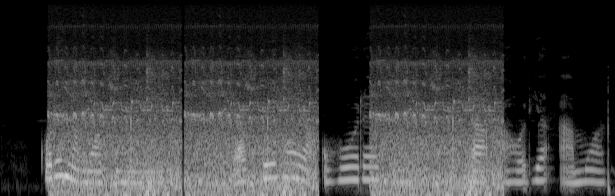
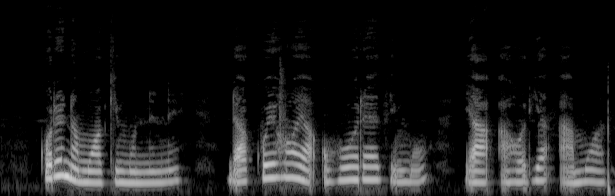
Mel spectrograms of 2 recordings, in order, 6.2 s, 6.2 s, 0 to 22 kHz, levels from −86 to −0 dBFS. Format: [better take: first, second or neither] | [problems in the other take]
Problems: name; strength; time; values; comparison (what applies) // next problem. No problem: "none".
second | background sound (Bird); 3 dB above the speech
